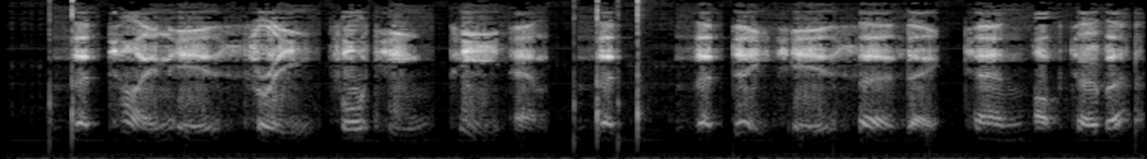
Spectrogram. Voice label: talking calendar clock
